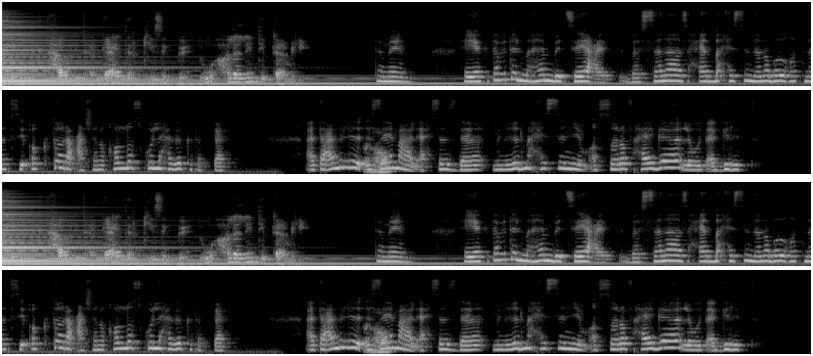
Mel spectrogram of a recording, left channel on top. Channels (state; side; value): identical; both; correlation 1.00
